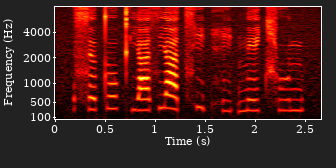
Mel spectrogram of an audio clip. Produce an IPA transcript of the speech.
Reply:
sə˧ t̪o˧ kʰja˧sja˥˧t͡sʰi˦ʔhi˨ʔ n̪e˧t͡ɕʰu˧n

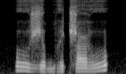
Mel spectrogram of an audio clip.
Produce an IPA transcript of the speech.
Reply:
o̤ʒəbʱət͡ʃ ʕo̤

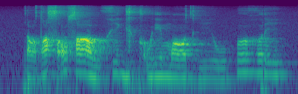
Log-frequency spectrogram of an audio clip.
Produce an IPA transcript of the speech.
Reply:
ɾi˨dˤɪ˦sˤḛ˦wsˤaː˦˨w xi˦ɡʲʊ˨ ɡɔ̰˦wɾʲe˦ mɔː˦dʱiː˦w | ʊː˦ɦʊ˦ɾi˦

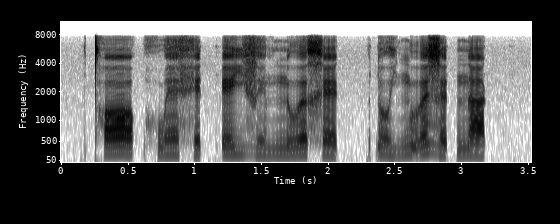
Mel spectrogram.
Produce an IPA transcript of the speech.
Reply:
t̪ʰɔ˧ | hwɛ̤˨˩he˨˩t̚ʔe˧j ve̤˨˩mnu˨˦ə̯xɛ˨˩k̚ | ɗo̤˨˩jŋṵ˧˥ə̯zə˨˩t̚na˨˩k̚

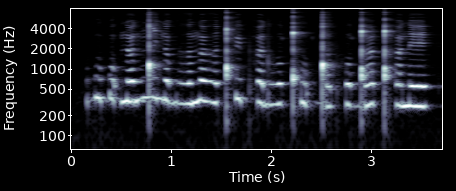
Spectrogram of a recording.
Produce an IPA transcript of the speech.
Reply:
ɓuɓoʔnœd ŋ͡ǃinœɡʱə ŋœɦə ǃʰypʰœdʱoǃʰuʔ ɡ͡ǃəpʰoɡ͡ǃœ ǃʰœne

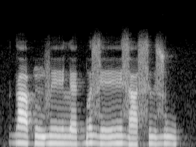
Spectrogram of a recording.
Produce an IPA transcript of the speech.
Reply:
ɡa˦˨pũ˨veː˧ lɛ˨ɡ͡bə˦ zeː˨˦za˨ sɨ˧zu˦˨

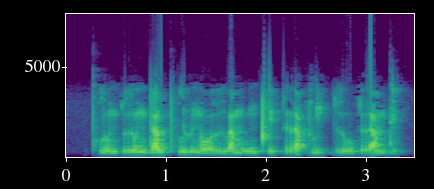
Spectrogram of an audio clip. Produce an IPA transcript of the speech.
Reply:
kʰlo˩˦npro˥˩nda˥˩w pʰlɯː˥˩nɔː˩˦ru˦˥a̯ muː˧ŋpʰe˦˥ʔ pra˦˥p̚kli˦˥t̚ proː˥˩pra˥˩m de˨˩k̚

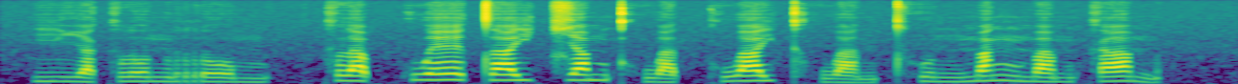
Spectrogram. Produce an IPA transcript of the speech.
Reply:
ji˨˩a̯klo˧nro˧m | kla˦˥p̚kwɛː˥˩ta˥˩jt͡ɕa˥˩m kʰwa˨˩t̚kwa˥˩j kʰwa˩˦ntʰu˧n ma˥˩ŋma˧mka˥˩m

